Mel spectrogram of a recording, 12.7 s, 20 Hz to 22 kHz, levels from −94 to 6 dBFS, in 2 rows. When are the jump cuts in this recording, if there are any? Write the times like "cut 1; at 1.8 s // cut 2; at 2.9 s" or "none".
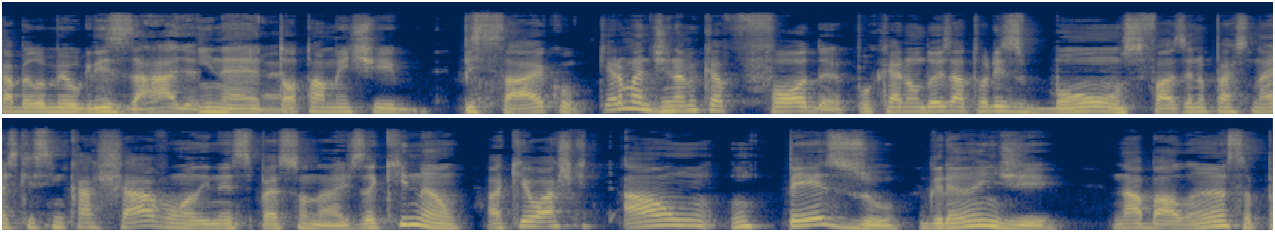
cut 1; at 1.0 s // cut 2; at 10.9 s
